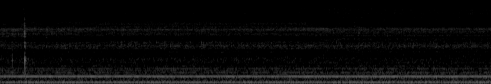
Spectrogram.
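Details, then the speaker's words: Watercooling pump in Core P3 build with PrimoChill Vue coolant, fed unregulated at full voltage: faint, constant mid-pitched hum with a soft hiss; pump running at full power, louder than usual. "the pump is running at full power usually it doesn't make this much noise"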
